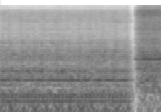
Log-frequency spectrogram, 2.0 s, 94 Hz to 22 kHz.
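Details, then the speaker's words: 2000 Jeep Cherokee XJ after replacing the lifters to cure a worsening lifter tick, heard at the tailpipe: smooth, even idle with no missing; normal idle. "it's not leaking anything it's not making any funny noises so we're going to see how she goes"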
